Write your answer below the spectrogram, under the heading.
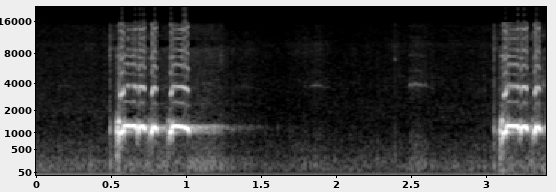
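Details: Zebra dove master song for training birds: a loud, quick, rolling coo phrase of several bubbling notes, then a pause of about two seconds before the next phrase begins.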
